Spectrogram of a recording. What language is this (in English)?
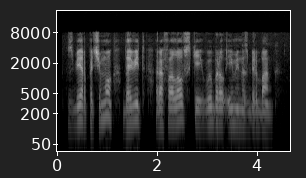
Russian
